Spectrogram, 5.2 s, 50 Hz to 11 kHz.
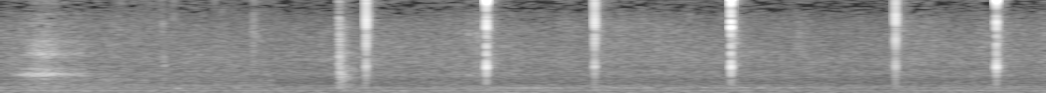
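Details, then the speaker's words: MAC electronic boost control solenoid bench-tested off a 9-volt battery, applying 100% duty cycle while air is blown through it: sharp crisp clicks over a quiet hum as the valve closes and stops outward airflow. Normal solenoid operation. "hopefully you could hear that when i applied it it applied 100 duty cycle to this and it stopped the air from flowing outwards closing the valve"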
